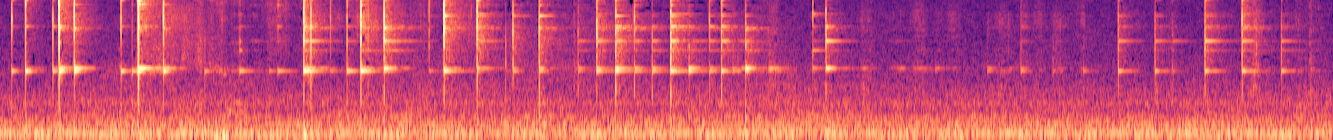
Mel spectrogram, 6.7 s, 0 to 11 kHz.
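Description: Long nails gently tap a hollow white ceramic coffee mug printed with lips and the word "muah!" in an irregular run of light clicks. Each bright, glassy tap carries a short ringing tone near 2.3 kHz that dies away almost at once. The taps come thick and fast for about four seconds, then thin out into softer, scattered ones over a low background hum.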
